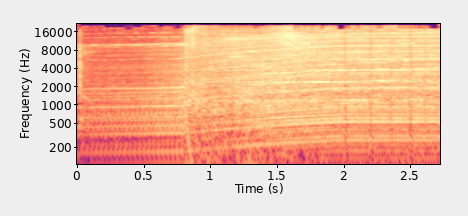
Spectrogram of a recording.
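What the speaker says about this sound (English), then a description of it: "Do you hear how it does have some sort of revving sound behind it?" An electric car motor in the racing game The Crew Motorfest revs up with a rising whine that climbs smoothly in pitch, loud and sustained, layered over a steady engine hum.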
